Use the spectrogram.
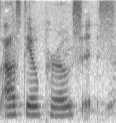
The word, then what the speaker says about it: osteoporosis: It was osteoporosis. Well, I didn't know how to pronounce it.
